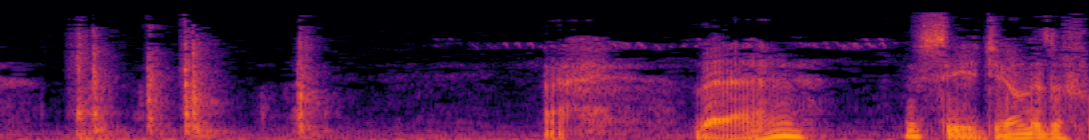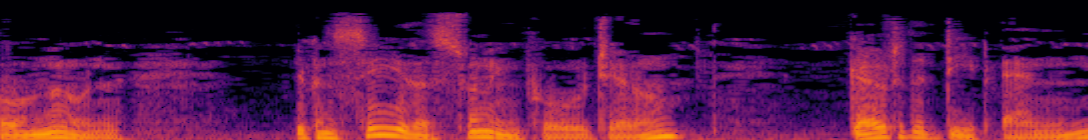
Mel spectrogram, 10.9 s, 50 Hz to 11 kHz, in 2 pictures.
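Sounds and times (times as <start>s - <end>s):
garden door handle clunking and rattling: 0.3s - 1.7s
speech: 3.5s - 6.2s, 6.9s - 9.0s, 9.7s - 10.8s.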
